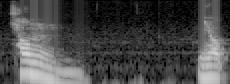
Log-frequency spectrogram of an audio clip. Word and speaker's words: 협력: 협력 이렇게 발음이 되는 거죠. 이것도 비읍과 리을이 와서 서로 영향을 줘가지고 비읍은 미음으로 리을은 니은으로 바뀐 경우다 이렇게 볼 수 있겠습니다.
